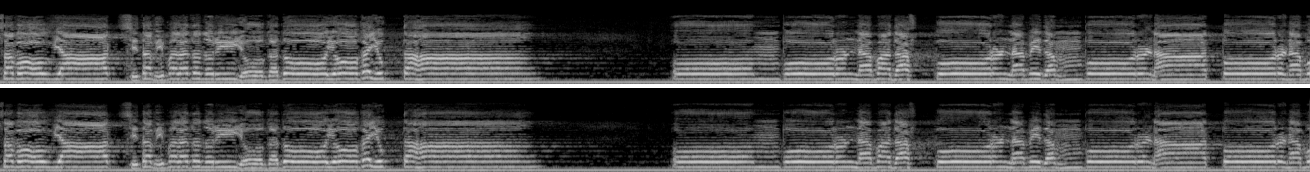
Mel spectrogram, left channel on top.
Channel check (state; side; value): normal; both; correlation 0.40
